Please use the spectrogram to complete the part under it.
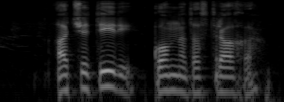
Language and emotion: Russian, neutral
